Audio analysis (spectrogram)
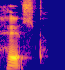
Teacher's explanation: like in the word heilt, we have the voiceless L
